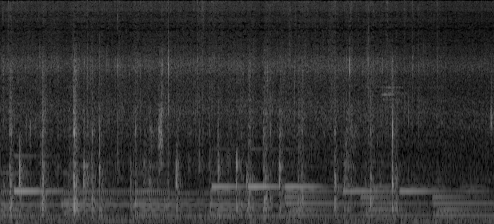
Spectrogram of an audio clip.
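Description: Onions and ginger garlic paste frying in a pan, a steady close sizzle with scattered stirring clicks and scrapes, and a faint tonal hum running underneath.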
